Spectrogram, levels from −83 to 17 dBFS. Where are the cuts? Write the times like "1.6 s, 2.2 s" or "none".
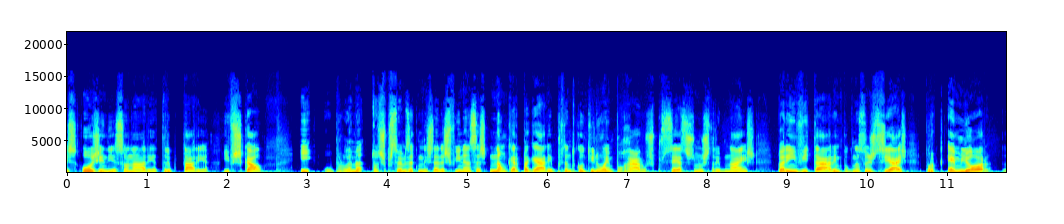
1.9 s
